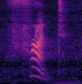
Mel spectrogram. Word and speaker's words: front: none it's none and front yes front in front the opposite in of in back it looks like front don't do the nasal sound front uh it's front and that reminds me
